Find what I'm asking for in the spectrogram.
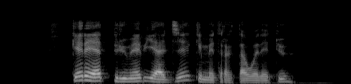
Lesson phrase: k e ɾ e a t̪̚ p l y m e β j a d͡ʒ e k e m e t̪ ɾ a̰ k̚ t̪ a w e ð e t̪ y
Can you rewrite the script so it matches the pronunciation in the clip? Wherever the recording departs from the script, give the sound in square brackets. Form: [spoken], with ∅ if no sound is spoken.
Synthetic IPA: k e ɾ e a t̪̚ p [ɾ] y m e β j a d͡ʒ e k e m e t̪ ɾ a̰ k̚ t̪ a w e ð e t̪ y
